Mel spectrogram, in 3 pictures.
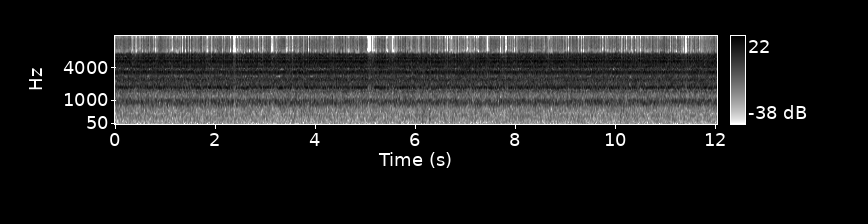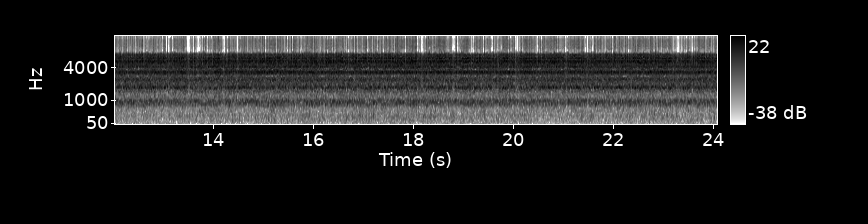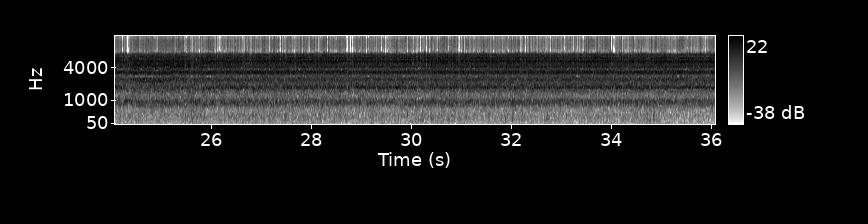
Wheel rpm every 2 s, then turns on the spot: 230, 230, 240, 230, 230, 230, 230, 230, 230, 230, 230, 230, 230, 230, 230, 230, 230, 230.
none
